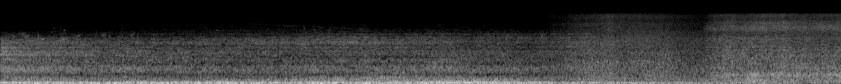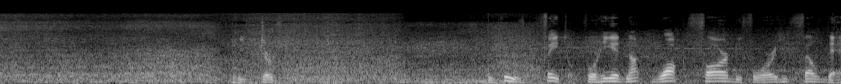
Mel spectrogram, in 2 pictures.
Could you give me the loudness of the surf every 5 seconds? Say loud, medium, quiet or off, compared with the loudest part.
quiet, loud, loud, off.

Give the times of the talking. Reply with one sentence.
The talking can be heard from 10.7 to 11.3 s and from 13.2 to 16.7 s.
